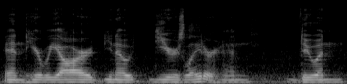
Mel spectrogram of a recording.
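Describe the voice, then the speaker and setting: A man's voice: on the low side, monotone, measured pace, slight background noise. A young man, a voice actor being interviewed, talking in a rambling, informal, conversational way. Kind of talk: casual interview chat.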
